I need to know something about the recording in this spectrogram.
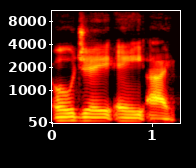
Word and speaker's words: Ojai: My pronunciation. Oj a i.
